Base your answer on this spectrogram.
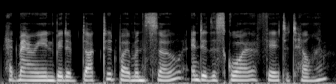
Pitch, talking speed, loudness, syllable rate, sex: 195 Hz, 250 wpm, -15 LUFS, 6.1 syllables/s, female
